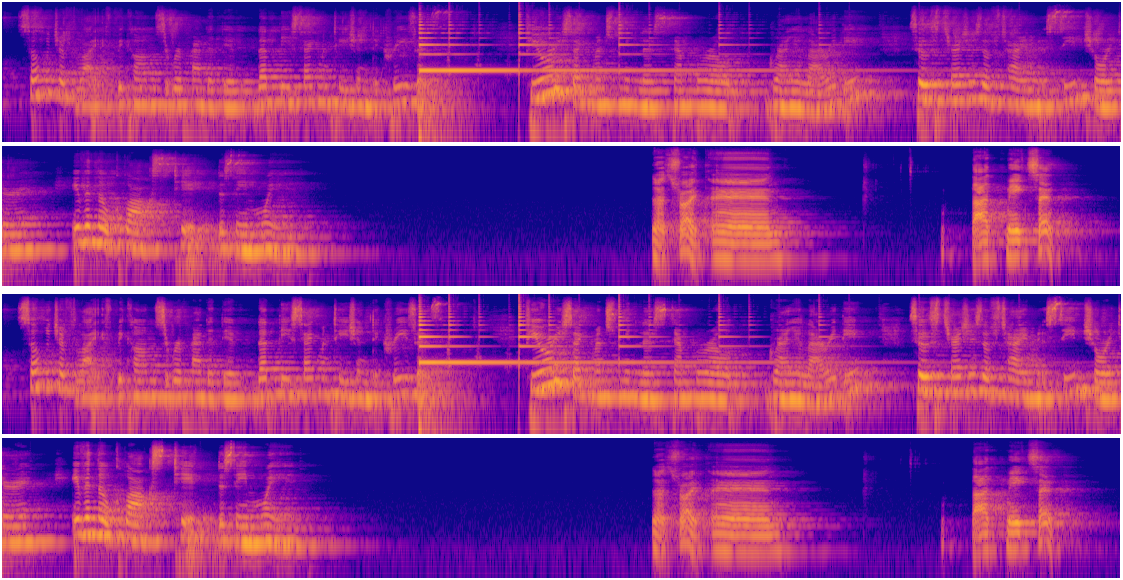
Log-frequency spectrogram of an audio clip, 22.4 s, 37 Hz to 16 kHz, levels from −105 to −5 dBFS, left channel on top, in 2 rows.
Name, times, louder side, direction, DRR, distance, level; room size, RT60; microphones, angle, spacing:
voice 1, 0.2-4.3 5.2-7.3 7.6-11.5 11.9-14.1, right 2 dB, 50° right, 9 dB, 3.8 m, -36 dB
sound 1, 4.2-8.5 9.2-9.3, right 2 dB, 30° right, 0.9 m, -35 dB
voice 2, 17.7-19.0 20.9-21.7, left 3 dB, 40° left, 10 dB, 0.9 m, -33 dB
27.0 x 26.0 x 6.8 m, 1.1 s
head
